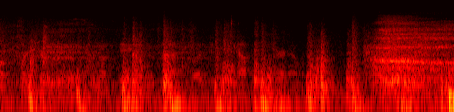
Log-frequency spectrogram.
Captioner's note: footsteps thudding; both sigh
